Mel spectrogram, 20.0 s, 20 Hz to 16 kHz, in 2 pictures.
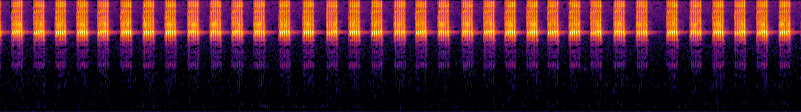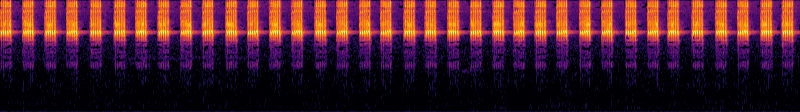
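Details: Crickets chirping after dark, live field recording on a Sony PCM D100 with no loops; continuous high-pitched pulsed chirps at a fast, regular pace, briefly interrupted once near the middle.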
